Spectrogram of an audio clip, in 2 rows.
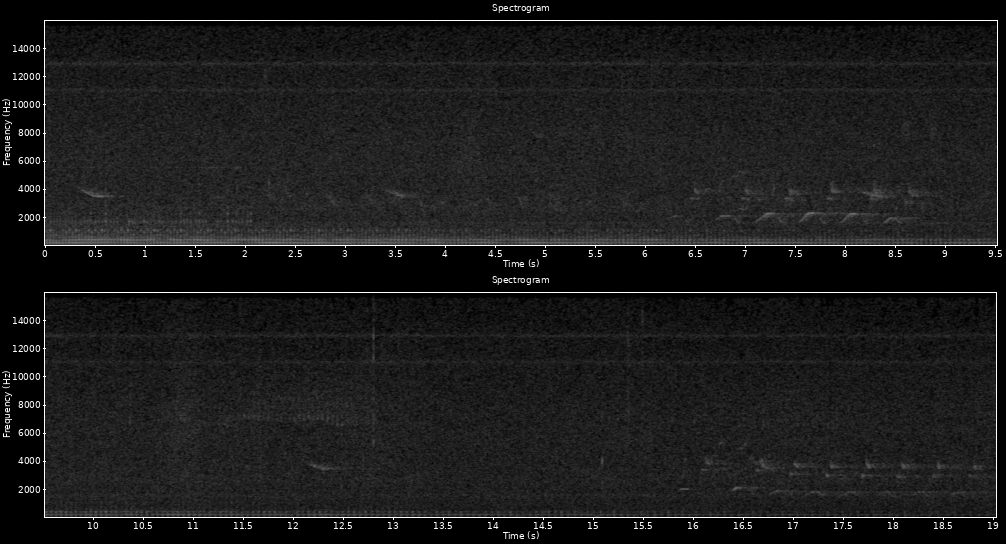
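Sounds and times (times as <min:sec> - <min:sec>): bird chirping: 0:02.2 - 0:05.0, 0:06.2 - 0:08.9.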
